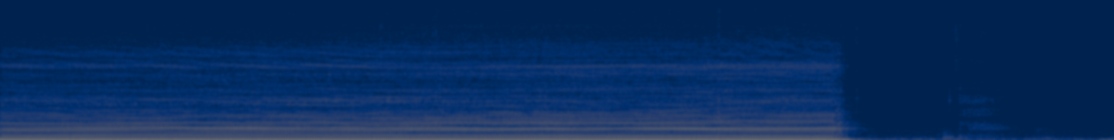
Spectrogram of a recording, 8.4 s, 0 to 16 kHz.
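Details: OMRON Pro Logic PL100 upper-arm blood pressure monitor, cuff refitted above the elbow crease: low, steady buzzing pump hum for about six seconds as the cuff inflates, then it cuts off abruptly.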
